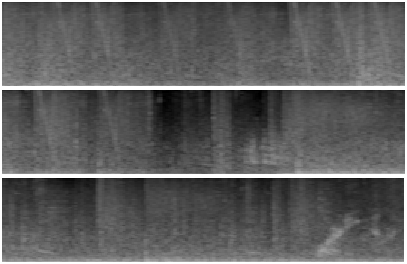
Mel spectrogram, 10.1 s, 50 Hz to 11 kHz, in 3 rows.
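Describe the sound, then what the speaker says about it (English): Artillery explosions in the video game Fallout 3, heavy booming blasts and rumbling impacts that persist loudly throughout, with a brief dip before a deeper, sustained roar resumes, alongside a game voice and mechanical effects. "Warning. Forcible impact alert. Scanning for Chinese artillery."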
